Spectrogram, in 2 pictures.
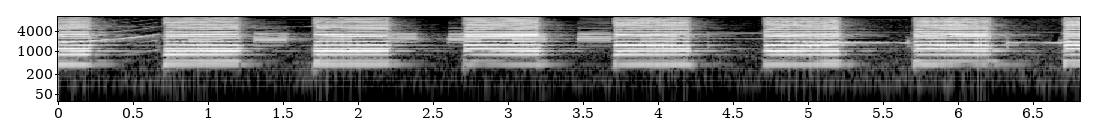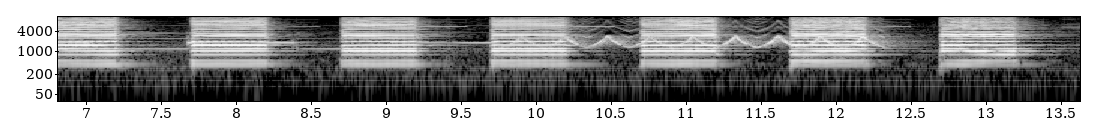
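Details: Newly installed Viper 5706V alarm on a Chevy Silverado (2003 spoken, 2013 in description), armed, door opened without disarming: horn blasts about once a second under a warbling siren; pager signals alarm, kill switch stops cranking until disarmed.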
